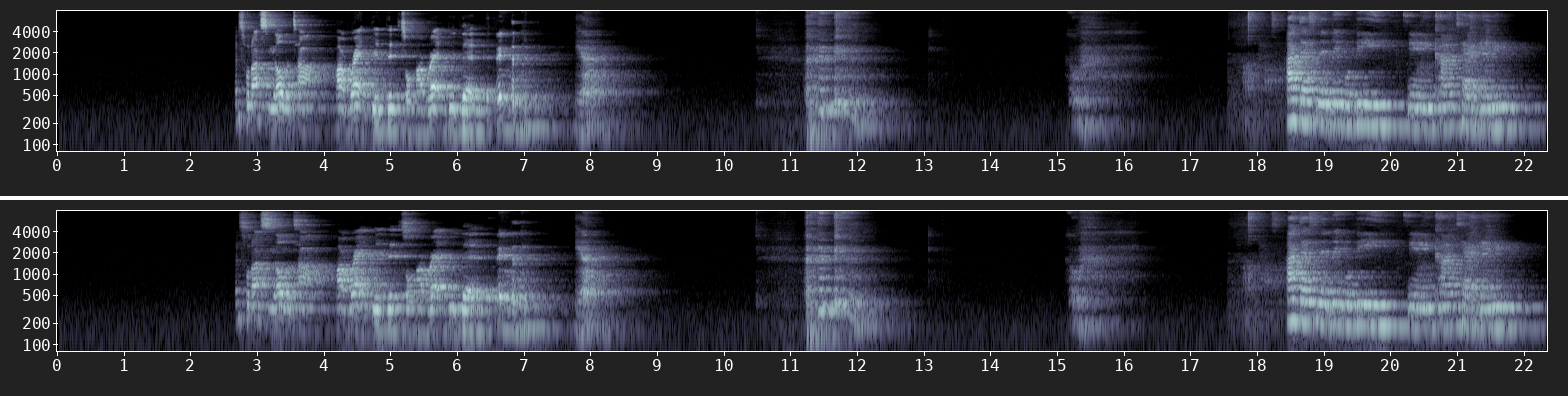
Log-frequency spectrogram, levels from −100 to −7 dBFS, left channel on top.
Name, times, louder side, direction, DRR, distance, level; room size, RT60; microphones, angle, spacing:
voice 1, 2.7-3.8 4.2-6.3 6.6-6.7, left 5 dB, 90° left, 6 dB, 0.3 m, -31 dB
voice 2, 6.6-7.0 7.8-8.0 11.2-12.0 15.2-15.9, right 1 dB, 60° right, -5 dB, 1.0 m, -43 dB
voice 3, 18.2-19.9 20.2-21.6, left 2 dB, 20° left, -4 dB, 0.4 m, -35 dB
4.2 x 2.4 x 2.5 m, 1.4 s
head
